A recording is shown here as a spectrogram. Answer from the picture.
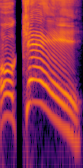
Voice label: "ok", French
